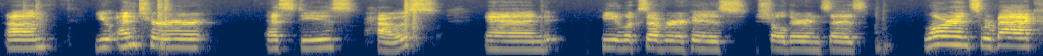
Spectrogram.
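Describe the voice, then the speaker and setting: A game master narrating a tabletop game, pausing often with ums and small laughs. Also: medium pitch, fairly bright tone, rough recording. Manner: slow, halting, many ums and laughs.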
